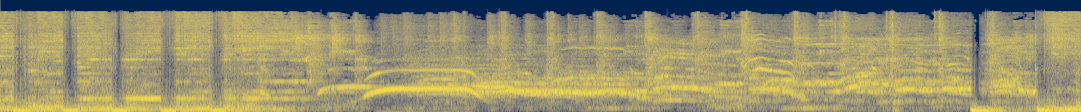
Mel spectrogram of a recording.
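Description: Live indie rock band playing with heavy bass and drums. About three seconds in the bass and drums drop away to a breakdown, and the concert crowd cheers and whoops over the quieter music. The full band comes crashing back in near the end.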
